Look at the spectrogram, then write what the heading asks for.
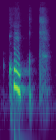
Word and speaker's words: cooked: Y pasado el verbo cook, también cooked. No sé si recuerdan que yo les comenté que si bien todo se escribe con ed. Cook se pronuncia con t. Cooked por una razón fonética.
